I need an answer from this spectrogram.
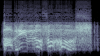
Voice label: player friendly fire, mood med, speech

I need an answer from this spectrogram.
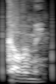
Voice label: uk order action cover me, battle chatter, English

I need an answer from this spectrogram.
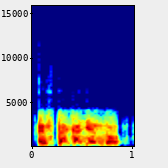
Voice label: aircraft destroyed mood med; War Thunder

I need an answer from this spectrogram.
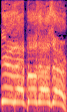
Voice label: landmark near bulldozer, english, us

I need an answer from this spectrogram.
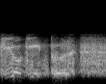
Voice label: bailout, speech hun; War Thunder

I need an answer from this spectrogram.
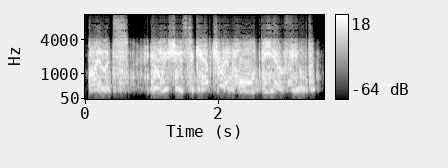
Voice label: mission start, dialogs english; War Thunder

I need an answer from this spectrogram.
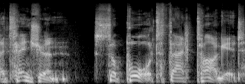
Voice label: Speech Quick Commands Ally Ship, EN GB; World Of Warships

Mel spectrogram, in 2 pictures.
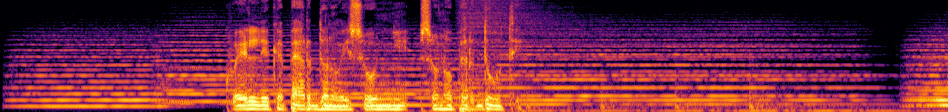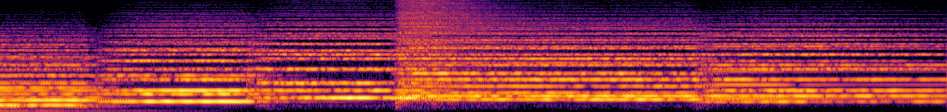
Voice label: Italian; Civ5; Wonder; Sydney Opera House

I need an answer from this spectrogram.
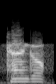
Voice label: "Tango", Speech ENG; Ka-50; Alphabet

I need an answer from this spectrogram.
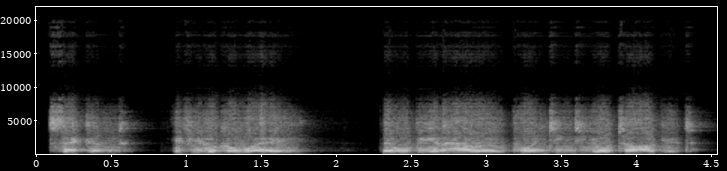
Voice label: tutorial dialogue, english; War Thunder

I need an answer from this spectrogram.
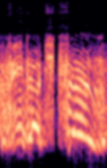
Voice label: near waypoint mood high, speech pol; War Thunder

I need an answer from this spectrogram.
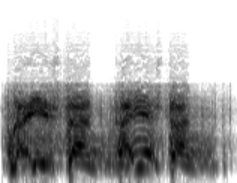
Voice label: enemy detected, mood med, speech; War Thunder

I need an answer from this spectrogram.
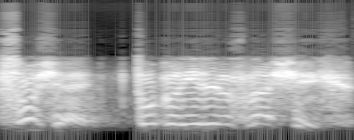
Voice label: player killed ally, speech cze, mood low; War Thunder

